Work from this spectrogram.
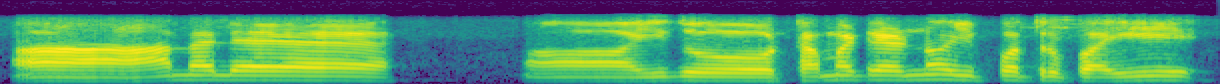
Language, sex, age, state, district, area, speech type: Kannada, male, 45-60, Karnataka, Bellary, rural, conversation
